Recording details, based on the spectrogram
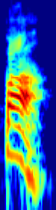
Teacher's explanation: अगर आपसे मैंने कही पा, तो पा आपने बोला तो आपने देखा कि आपके जो ऊपर के ओंठ हैं ओष्ठ हैं और नीचे के ओष्ठ हैं वो आपस में आके मिल गए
